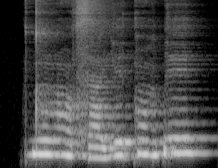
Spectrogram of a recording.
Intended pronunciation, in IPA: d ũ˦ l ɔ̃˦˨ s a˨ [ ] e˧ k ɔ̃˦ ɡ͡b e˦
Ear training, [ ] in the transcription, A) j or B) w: A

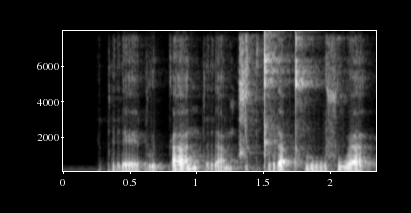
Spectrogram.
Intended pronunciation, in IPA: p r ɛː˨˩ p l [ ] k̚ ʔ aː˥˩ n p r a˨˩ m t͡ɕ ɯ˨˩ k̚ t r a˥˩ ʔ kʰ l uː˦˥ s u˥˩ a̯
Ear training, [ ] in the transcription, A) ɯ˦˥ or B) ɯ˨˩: A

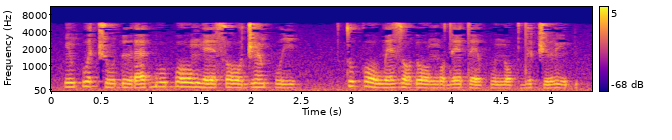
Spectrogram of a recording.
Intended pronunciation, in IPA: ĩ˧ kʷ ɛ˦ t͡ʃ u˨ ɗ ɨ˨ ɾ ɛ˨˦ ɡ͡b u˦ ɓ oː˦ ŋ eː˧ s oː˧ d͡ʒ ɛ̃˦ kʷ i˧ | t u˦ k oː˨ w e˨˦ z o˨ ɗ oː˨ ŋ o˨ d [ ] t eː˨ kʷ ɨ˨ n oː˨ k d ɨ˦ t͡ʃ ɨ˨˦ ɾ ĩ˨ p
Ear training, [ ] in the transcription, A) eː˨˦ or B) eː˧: B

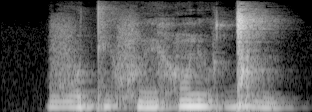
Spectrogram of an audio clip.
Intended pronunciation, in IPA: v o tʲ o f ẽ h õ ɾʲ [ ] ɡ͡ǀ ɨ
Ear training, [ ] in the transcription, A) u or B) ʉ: A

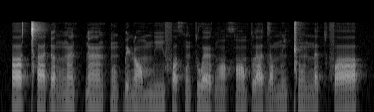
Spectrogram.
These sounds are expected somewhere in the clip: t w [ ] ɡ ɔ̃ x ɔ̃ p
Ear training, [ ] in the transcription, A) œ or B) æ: A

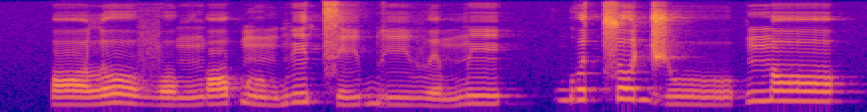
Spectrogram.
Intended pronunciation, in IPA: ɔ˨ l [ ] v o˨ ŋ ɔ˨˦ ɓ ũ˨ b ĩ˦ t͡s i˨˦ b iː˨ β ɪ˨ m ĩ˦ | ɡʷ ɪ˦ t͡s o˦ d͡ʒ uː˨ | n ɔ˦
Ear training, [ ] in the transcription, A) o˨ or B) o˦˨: B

